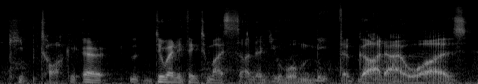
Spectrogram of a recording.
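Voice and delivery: low, deep threatening growl; menacing Kratos. Retold or imitated. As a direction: threaten him in a deep rumble. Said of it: "And he's just like".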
